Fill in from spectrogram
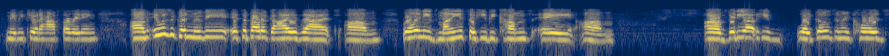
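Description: A woman's voice: a little high, highs cut off. A young woman casually reviewing movies for her video channel, talking in a chatty way with lots of "um" fillers and restarts.

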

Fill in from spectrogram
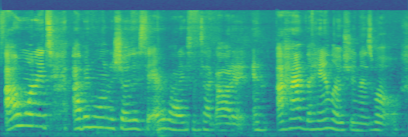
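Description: Speaking fast in a fairly bright, higher-pitched voice, this young woman nervously chats her way through a casual review vlog and keeps dropping "y'all." Bronchitis gives her voice a slight scratch, and a phone camera captures her up close in a small bedroom.

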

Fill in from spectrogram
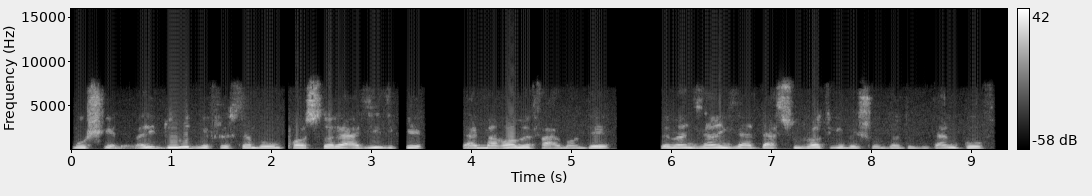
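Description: A man's voice: mid-range voice, mellow, breathy edge, no room sound, highs cut off. A man hosting a political commentary show, talking indignantly and sarcastically in a studio.

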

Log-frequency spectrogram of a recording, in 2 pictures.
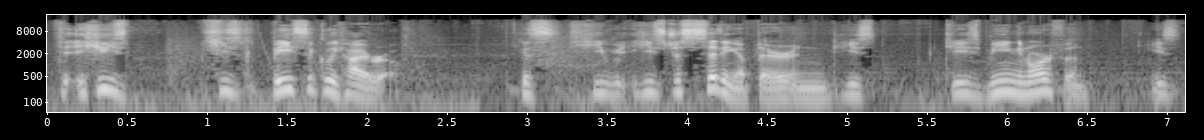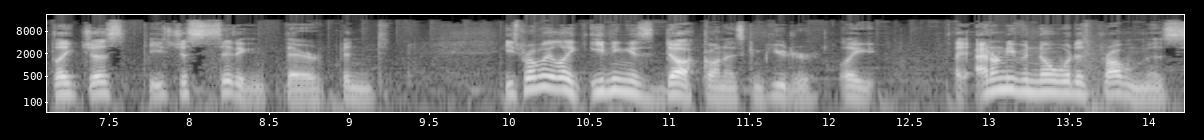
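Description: A young man giving casual, rambling let's-play commentary, excitable and full of goofy asides. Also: on the high side, moderate pace, creaky, faint music behind. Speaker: gaming video host.

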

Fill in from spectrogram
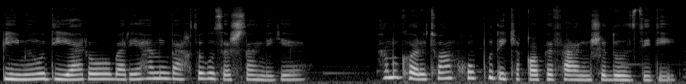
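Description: A woman's voice: a little high, fairly even intonation, mellow, faint music behind, lightly acted. A woman voicing a blunt, haughty wealthy mother of about forty who asks prying, condescending questions in an audiobook. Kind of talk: audiobook character voice.

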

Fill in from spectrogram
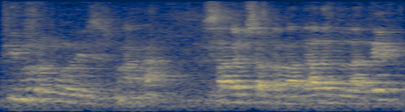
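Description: A man's voice: a little high, noisy background, natural voice. A young man acting a defiant, impatient son in a school stage play, urgent in his arguing, recorded from far off on an echoey stage. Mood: agitated. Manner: urgent, rising to outbursts. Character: hot-headed grown son, impatient and defiant. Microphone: distant camera mic.

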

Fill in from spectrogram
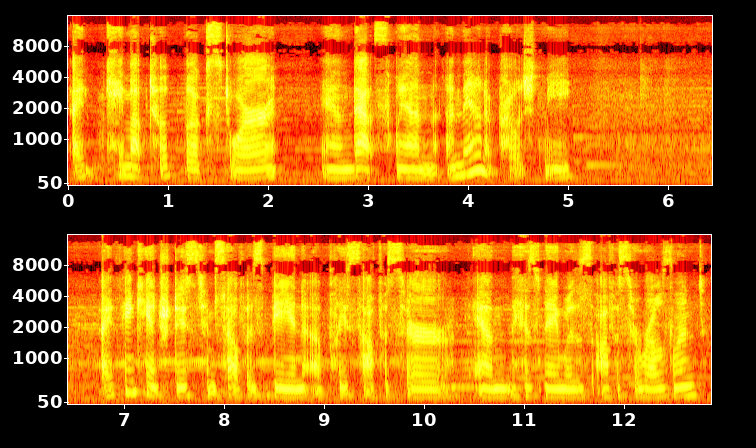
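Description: A woman in her sixties telling her own story in a documentary interview, earnest and reflective, with pauses and restarts. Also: fairly low pitch, fairly even intonation, gravelly, soft background music, poor audio. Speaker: interviewee recounting her past.

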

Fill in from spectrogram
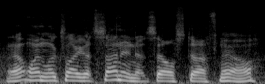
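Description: A man's voice: fairly high pitch, normal speed, warm tone, slight background noise. A man chatting in an easygoing way with friends on a mountain ridge, recorded outdoors on a handheld camera. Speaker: hiker filming the trip. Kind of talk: casual chat on a hike.

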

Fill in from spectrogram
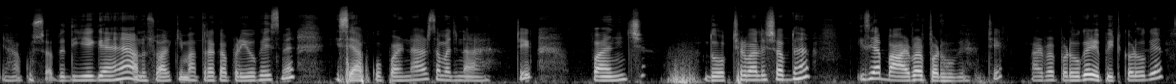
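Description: A woman's voice: mid-range voice, a little mellow, dry recording. Woman teacher drilling young pupils. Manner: asks questions and answers them herself, repeats words slowly. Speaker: school teacher. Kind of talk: recorded classroom lesson for young children.

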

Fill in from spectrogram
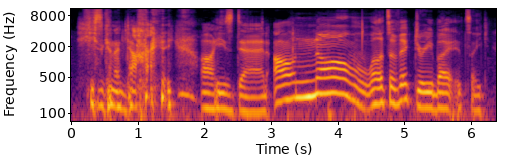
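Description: A man giving casual, excitable commentary while playing a game with a friend, laughing and trash-talking his opponent. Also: medium pitch, takes it slowly, long pauses, no echo. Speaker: gaming channel host.

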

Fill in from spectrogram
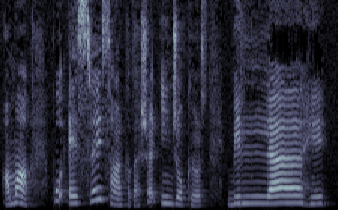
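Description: A young woman teacher explaining recitation rules patiently, repeating each rule step by step and slowing down for examples. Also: on the high side, expressive, a bit bright. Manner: slows down to recite example words. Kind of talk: recorded tajweed lesson.

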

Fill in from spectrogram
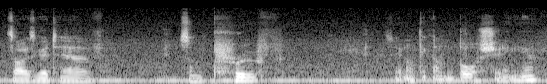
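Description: A man in his twenties giving a casual, mumbled, sweary product review on a low-volume webcam recording. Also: steady tone, a little slow, creaky, heavy background noise. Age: 20s. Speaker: vape reviewer. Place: small home room with hanging clothes.

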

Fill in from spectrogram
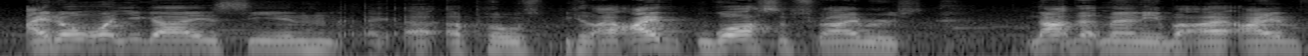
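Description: Teenage boy, bright forceful voice, slightly high, halting earnest casual vlog chat, noisy recording. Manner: halting, earnest, repeats words. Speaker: YouTuber reading viewer comments. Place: small indoor room, gaming chair.

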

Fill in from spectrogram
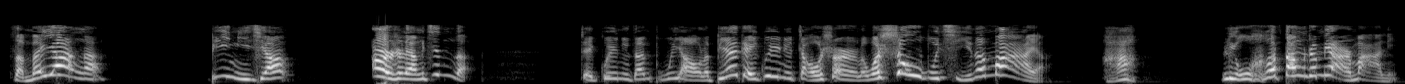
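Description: A grumbling, resentful old father, put on by a woman storyteller, with a husky voice. His complaints climb high in pitch, and the dry recording sounds slightly dull. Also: no echo, full character voice. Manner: grumbling, rising indignation.

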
